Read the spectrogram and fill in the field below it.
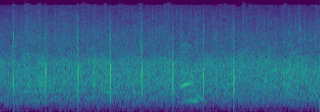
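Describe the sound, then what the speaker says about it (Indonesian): A crowd claps steadily, with sharp individual claps popping out from the dense applause throughout. "kita kasih tepuk tangan dong untuk Kinal."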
